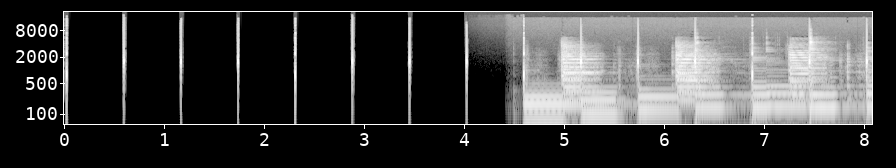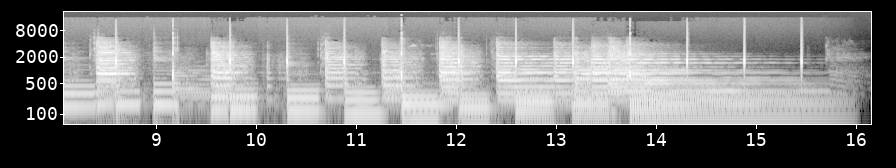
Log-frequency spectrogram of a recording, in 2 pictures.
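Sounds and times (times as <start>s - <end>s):
jazz rhythm improvisation: 4.6s - 15.8s.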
